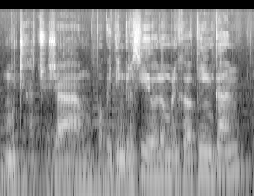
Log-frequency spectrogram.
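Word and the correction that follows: Kühn: es un, o Kuhn, como se pronuncia, es un apellido alemán, Kuhn, porque tiene la diéresis sobre la U, ¿no?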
